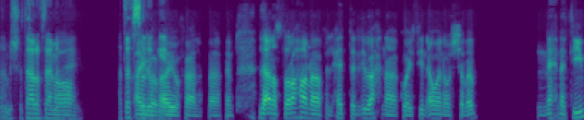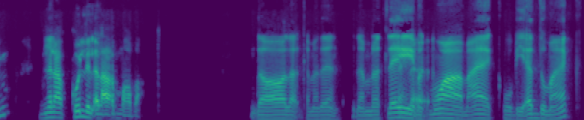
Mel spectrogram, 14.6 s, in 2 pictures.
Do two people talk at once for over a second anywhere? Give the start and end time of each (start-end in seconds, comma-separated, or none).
none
